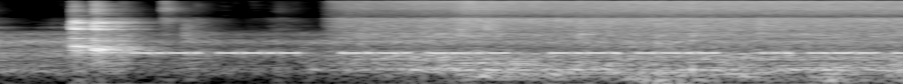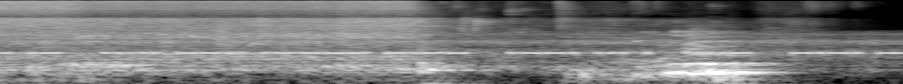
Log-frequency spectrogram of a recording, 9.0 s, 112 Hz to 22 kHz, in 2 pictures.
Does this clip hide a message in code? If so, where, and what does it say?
Yes: Morse code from 0.6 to 9.0 s, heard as a keyed tone, machine-sent, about 39 wpm, 790 Hz, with radio static, room echo and the noise of a restroom. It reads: CQ CQ CQ SOTA 5Z1Y PSE K …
